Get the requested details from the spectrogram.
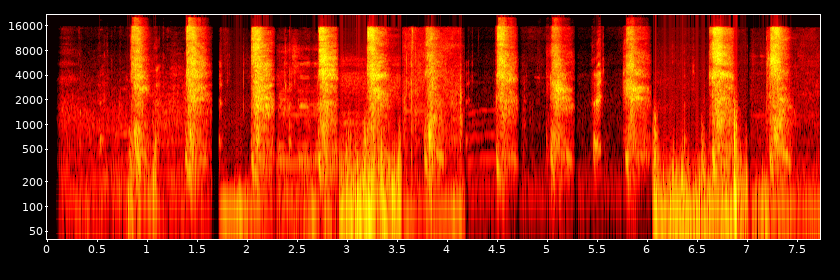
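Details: Repeated sneezing from a compilation of one person's own sneezes recorded over about a year: a rapid run of about a dozen sharp sneezes in under eight seconds, with gasping breaths between bursts.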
